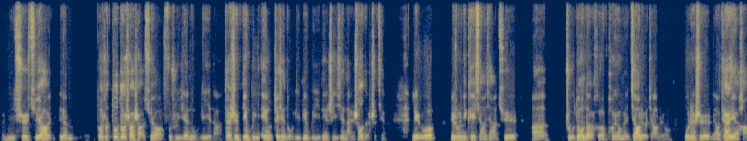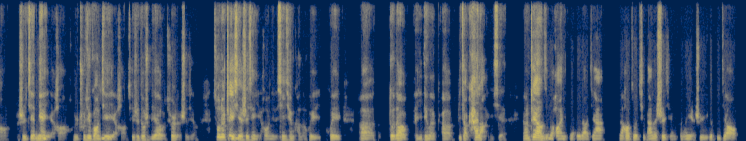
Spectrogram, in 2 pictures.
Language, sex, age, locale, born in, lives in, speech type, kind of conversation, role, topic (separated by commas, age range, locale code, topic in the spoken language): Chinese, male, 50-54, zh-CN, China, United States, conversation, advice, advisor, 你的周末生活为什么会变得没有规律、越来越混乱？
